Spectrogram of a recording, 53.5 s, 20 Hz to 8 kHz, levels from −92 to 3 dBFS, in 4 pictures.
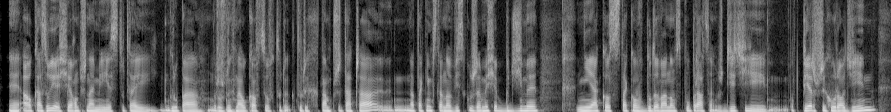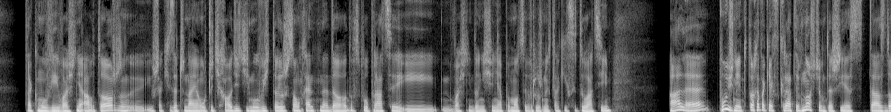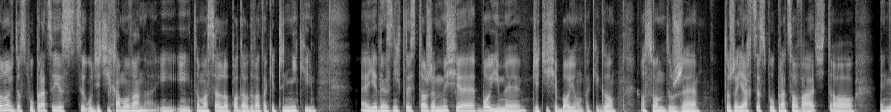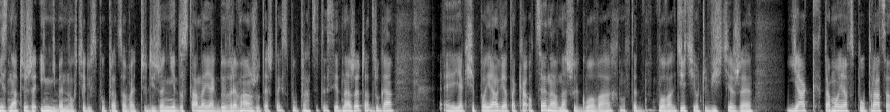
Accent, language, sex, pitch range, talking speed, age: native, Polish, male, 125-145 Hz, 165 wpm, 40-59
